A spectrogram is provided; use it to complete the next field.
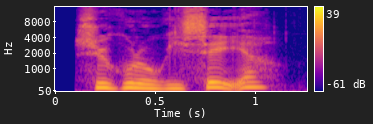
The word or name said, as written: psykologisere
